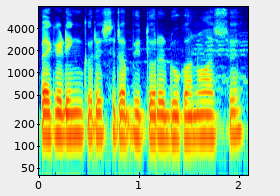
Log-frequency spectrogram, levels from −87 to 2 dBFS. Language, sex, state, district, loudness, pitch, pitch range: Bengali, male, Tripura, West Tripura, -18 LUFS, 140 Hz, 135-140 Hz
